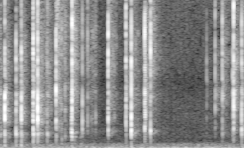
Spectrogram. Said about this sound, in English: So what am I tapping? I'm actually tapping a little plastic paper bowl, rather, of carrots, and they are my puppy's favorite.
